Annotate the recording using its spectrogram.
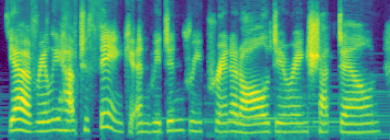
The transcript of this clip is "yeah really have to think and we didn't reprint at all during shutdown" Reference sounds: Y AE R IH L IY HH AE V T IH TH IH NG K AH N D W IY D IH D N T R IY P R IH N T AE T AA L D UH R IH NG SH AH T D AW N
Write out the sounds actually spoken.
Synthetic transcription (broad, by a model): Y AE R IH L IY HH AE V T IH TH IH NG K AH N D W IY D IH D N T R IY P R IH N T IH T AA L D UH R IH NG SH AH T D AW N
